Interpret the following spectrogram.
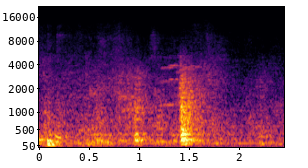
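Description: A dull thump at the start and a louder, sharper knock about one and a half seconds in, as of something wooden being closed or set down.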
